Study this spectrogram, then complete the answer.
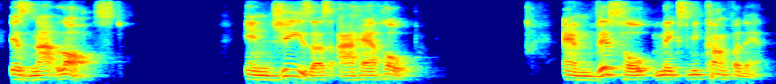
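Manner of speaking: slow, measured declaration with long pauses for the congregation to repeat; call-and-response declaration, slowed way down; slow declaration reading. Real, not acted. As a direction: read each phrase slowly and leave room for echoes. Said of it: "I'm gonna read it slowly".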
